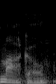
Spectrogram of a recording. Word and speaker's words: Mako: sure on the pronunciation well the remake tells us it's mako okay because the remake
